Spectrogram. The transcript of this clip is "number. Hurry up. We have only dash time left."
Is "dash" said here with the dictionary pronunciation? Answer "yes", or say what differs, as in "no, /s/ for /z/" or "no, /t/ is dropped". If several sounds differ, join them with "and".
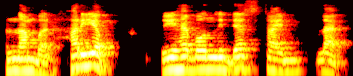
no, /s/ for /ʃ/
